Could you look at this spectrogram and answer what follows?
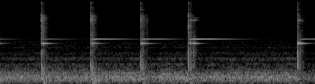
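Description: Five sharp hammer blows ring out on hot steel while a small knife is forged and its sides are dressed, spaced at a steady, unhurried rhythm with a bright metallic ping on each strike and a low background hum between.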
